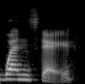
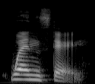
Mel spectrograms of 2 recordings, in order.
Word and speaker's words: Wednesday: What about Wednesday? Wednesday. Am I pronouncing the D in this? Wednesday. No. I do not pronounce the D.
